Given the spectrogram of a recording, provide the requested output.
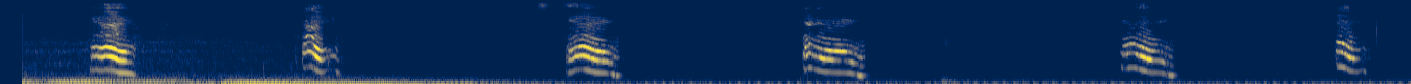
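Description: A cheetah gives short, falling meows every two to three seconds over a low rumble.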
